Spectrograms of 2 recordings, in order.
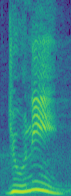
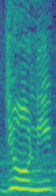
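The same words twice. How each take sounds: First: The stress is on the last syllable. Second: The stress is on the first syllable. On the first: This is how people from Colón said it. "pero para nosotros ¿cómo era?" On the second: This is how the name really was.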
